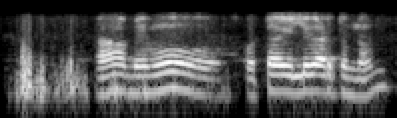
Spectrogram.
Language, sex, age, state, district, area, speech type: Telugu, male, 18-30, Telangana, Mahabubabad, urban, conversation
